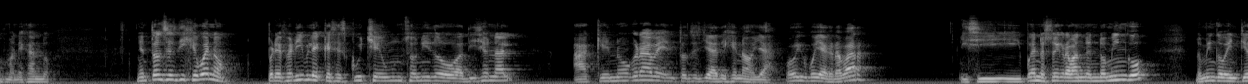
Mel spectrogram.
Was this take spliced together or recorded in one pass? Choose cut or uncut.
uncut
